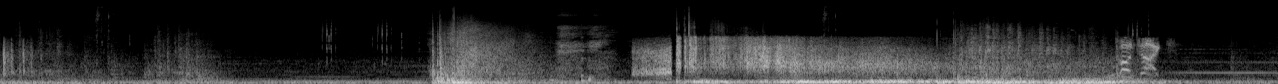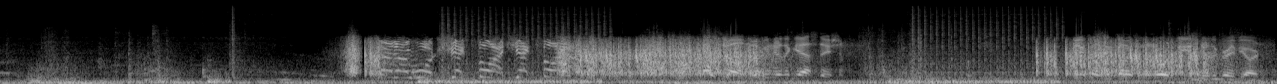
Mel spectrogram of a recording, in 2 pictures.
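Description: In Call of Duty Modern Warfare 2, gunfire and explosions hit in loud bursts, with a sharp blast early on and sustained crackling fire later, while voices call out over the combat.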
